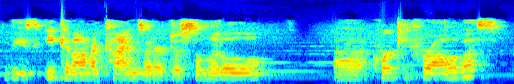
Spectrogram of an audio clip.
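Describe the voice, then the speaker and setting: Her voice is lowish and a little mellow, fairly quick, with mostly even intonation. She's an American woman from a printing company, a guest on a remote business interview, sounding promotional and upbeat with frequent fillers. The recording feels roomy and dull, with faint music.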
